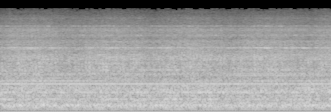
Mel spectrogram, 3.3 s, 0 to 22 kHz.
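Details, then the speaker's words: Flywheel from a Ford 460 being faced on a G0776 lathe: steady, even hiss of the cut with no chatter, squeal or pitch change; a smooth, clean facing pass. "actually making a pretty good pass and even at that speed I'm satisfied with that"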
